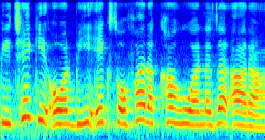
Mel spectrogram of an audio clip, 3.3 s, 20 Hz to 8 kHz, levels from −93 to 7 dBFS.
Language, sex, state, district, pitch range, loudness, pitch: Hindi, female, Uttar Pradesh, Shamli, 255-295 Hz, -14 LUFS, 275 Hz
